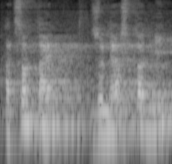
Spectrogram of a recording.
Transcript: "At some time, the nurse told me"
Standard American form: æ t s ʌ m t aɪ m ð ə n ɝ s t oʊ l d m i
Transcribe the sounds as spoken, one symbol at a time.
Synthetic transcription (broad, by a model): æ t s ʌ m t aɪ m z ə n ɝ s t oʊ d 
